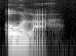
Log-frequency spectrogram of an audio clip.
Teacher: what's really interesting here is that the H is totally silent. It's literally just hola.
